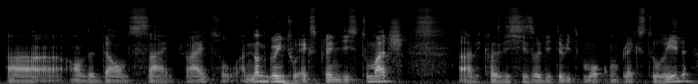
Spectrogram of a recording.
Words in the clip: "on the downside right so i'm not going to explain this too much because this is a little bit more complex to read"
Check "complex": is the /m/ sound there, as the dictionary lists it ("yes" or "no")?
yes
